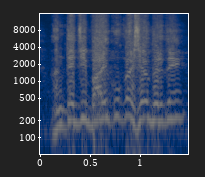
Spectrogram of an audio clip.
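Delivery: ordinary talk, nothing marked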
